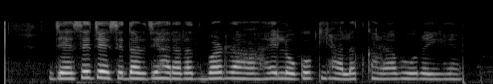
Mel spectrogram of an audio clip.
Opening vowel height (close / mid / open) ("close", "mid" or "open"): mid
